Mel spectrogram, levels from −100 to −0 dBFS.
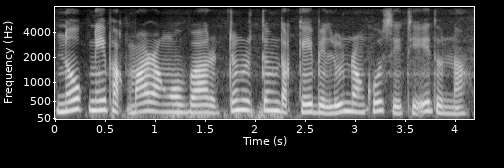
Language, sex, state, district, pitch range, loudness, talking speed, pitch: Garo, female, Meghalaya, West Garo Hills, 195-250 Hz, -17 LUFS, 115 wpm, 210 Hz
